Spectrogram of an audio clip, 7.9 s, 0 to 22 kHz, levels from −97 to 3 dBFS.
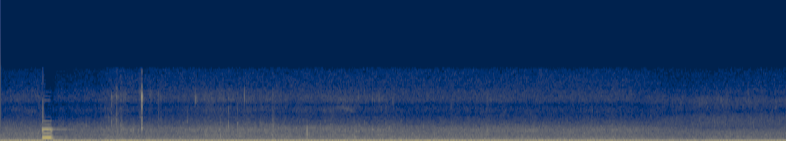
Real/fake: fake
